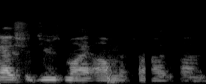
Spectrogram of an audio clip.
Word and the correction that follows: Omicron: It's not Omnicron. It's Omicron. There's no N in there.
